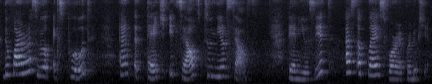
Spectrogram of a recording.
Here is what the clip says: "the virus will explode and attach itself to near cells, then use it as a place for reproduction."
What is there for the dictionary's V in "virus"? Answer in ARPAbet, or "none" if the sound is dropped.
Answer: F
